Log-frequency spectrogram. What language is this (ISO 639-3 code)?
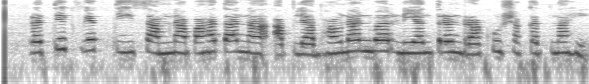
mar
